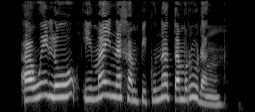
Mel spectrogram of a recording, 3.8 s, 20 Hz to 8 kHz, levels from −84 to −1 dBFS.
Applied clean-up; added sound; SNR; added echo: none; none; none; none.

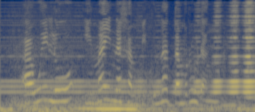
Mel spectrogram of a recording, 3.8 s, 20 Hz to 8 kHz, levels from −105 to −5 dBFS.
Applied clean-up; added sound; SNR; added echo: none; Truck + Harmonica; -5 dB; none.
